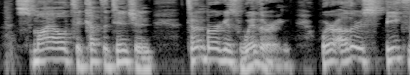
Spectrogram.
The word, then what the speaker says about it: Thunberg: By the way, she, I would like to take a moment here to compliment your pronunciation of Thunberg.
